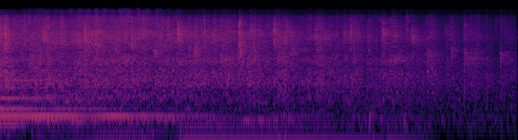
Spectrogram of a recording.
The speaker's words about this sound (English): Give the Lord a big clap and say, my heart is fixed.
